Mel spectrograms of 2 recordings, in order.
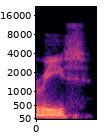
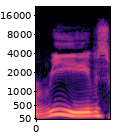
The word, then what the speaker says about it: Reeve: you're an today correction my pop says Christopher Reeves with an S at the end but it's actually just Christopher reev the actor that played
